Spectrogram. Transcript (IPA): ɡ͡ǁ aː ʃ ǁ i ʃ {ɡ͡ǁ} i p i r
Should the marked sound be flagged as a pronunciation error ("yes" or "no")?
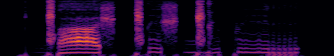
no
